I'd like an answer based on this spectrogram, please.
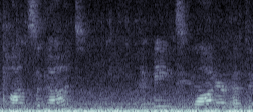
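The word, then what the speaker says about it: Paunsaugunt: P Native American language it's the pronounced ponant it means water of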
